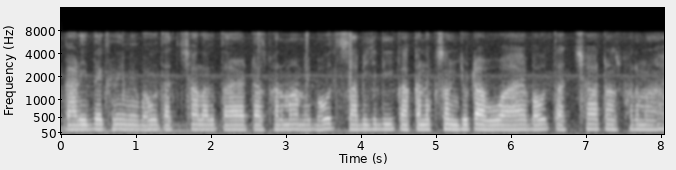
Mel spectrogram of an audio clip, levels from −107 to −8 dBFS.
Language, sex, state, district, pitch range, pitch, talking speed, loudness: Hindi, male, Bihar, Darbhanga, 135-145 Hz, 140 Hz, 155 wpm, -26 LUFS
